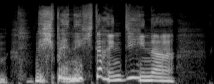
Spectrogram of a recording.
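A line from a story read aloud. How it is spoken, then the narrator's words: Squeaked. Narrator (German): quiekte er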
